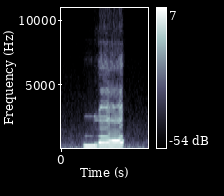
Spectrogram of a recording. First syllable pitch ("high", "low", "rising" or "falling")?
low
